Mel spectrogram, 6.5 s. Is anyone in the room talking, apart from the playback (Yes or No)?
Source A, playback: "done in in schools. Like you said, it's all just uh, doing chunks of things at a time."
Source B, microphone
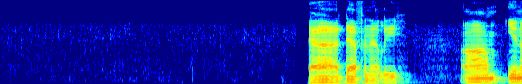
Yes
